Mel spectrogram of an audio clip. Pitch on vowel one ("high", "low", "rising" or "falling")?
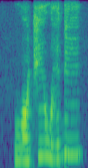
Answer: low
